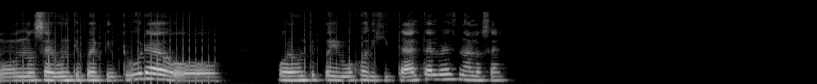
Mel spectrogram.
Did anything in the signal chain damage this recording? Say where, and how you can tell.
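Yes. From 0.10 s to 3.75 s the speech carries a steady run of small ticks every 64 ms. These are periodic USB or driver dropouts at the driver/buffer stage: something stalls the USB bus or audio driver on a fixed cycle, and each time roughly a millisecond of audio is lost and replaced by silence.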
